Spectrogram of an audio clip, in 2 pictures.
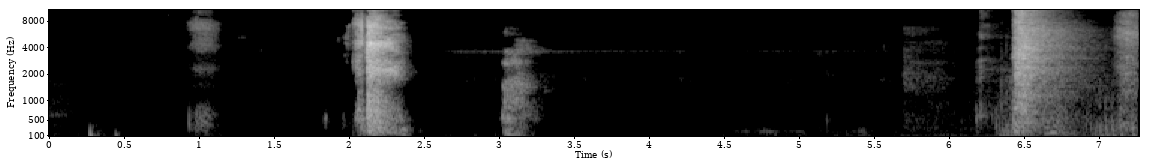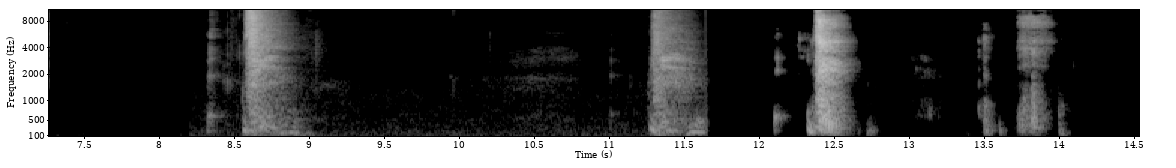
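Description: A run of sharp, explosive sneezes, about seven in fifteen seconds, some with a brief catch of breath before them, as with a cold.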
